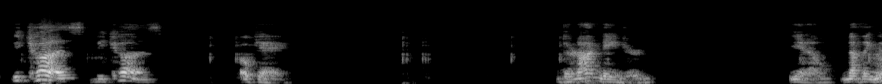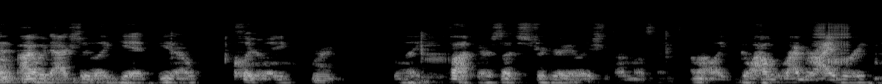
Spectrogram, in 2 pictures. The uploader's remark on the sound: This episode, we messed up. Poor Poor audio.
